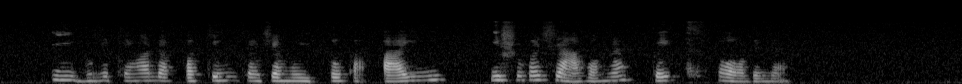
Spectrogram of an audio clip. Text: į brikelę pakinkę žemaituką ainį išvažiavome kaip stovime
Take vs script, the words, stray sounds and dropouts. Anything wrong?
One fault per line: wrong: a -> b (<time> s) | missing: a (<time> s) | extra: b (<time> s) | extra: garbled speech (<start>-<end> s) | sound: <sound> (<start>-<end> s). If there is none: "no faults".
no faults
